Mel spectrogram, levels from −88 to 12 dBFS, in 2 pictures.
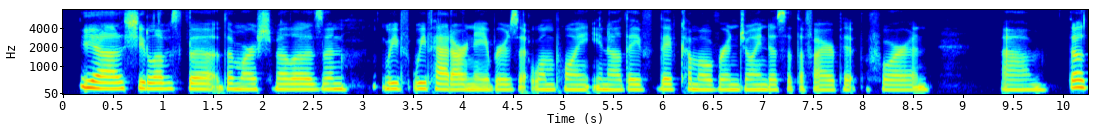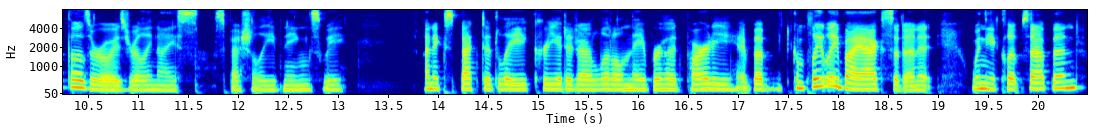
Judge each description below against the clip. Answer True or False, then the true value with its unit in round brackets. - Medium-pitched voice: True (180 Hz)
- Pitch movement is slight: True (2.3 semitones)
